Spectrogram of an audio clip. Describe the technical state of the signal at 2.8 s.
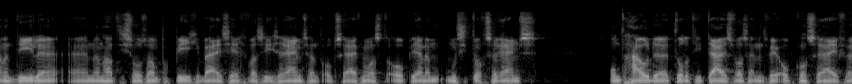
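At 2.8 s the speech signal is intact, with no dropout, clipping, glitch or other fault to be heard at that moment.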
